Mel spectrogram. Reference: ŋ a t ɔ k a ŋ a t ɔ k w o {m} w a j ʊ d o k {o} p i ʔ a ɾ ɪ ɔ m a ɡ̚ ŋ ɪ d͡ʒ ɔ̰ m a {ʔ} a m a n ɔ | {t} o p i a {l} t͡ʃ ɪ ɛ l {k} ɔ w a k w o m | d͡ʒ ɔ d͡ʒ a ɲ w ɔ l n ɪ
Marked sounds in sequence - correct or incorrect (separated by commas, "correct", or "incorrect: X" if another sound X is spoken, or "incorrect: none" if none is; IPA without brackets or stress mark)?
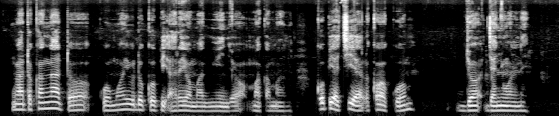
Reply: correct, correct, incorrect: k, incorrect: k, incorrect: none, correct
